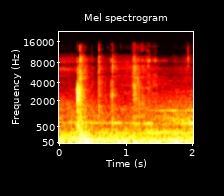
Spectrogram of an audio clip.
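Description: A refrigerator's freezer door being pulled open: one sharp click as the latch and door seal let go about a quarter second in, then a few faint ticks.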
